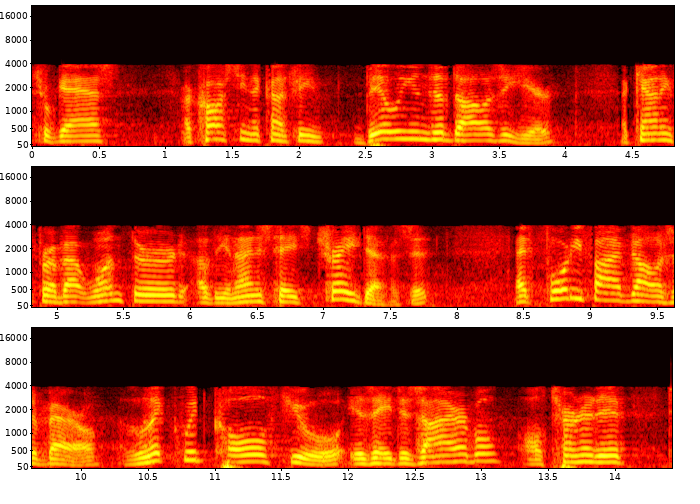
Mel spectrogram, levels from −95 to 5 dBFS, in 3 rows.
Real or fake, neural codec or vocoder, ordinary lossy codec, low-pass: fake; vocoder, 44.1 kHz, 128 mel bands, Pupu-Vocoder; AAC, 16 kbps; 7.2 kHz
